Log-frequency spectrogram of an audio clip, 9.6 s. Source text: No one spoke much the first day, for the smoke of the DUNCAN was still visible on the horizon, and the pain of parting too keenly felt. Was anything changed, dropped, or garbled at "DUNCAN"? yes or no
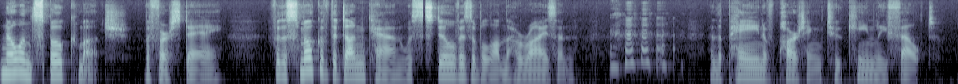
no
